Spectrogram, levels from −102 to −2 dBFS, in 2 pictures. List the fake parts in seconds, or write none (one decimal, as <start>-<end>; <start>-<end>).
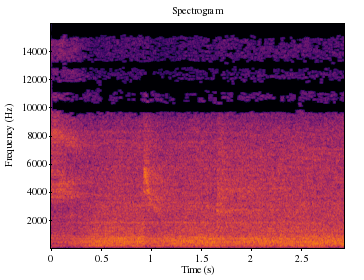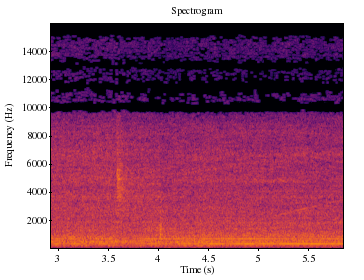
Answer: none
